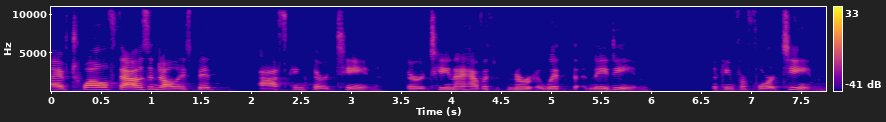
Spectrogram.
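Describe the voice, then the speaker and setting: A woman's voice: a little high, measured pace, fairly bright tone, clean tone. A woman working as a fine art auctioneer, calling bids at a live sale in a formal, courteous way and repeating the figures.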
